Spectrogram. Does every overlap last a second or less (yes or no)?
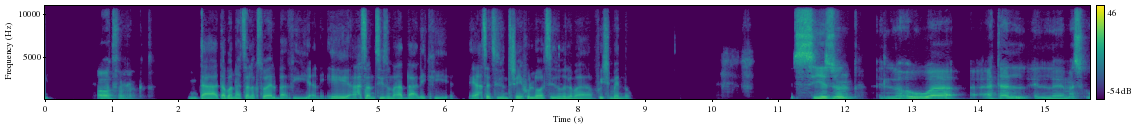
yes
